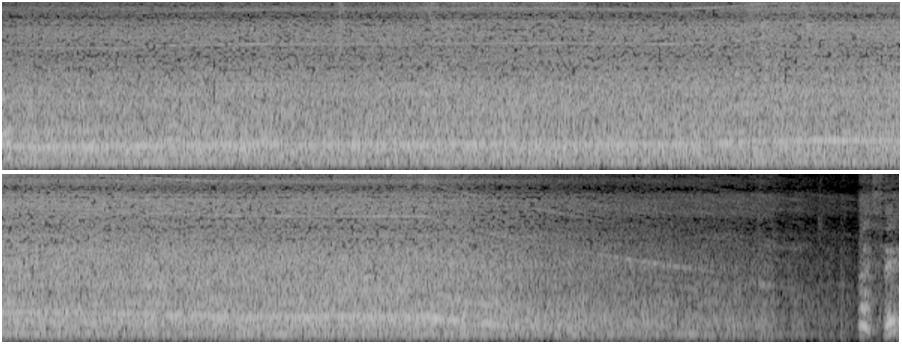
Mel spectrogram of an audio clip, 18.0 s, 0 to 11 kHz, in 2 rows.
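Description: A Miele U1 premium upright vacuum cleaner, its clogged motor fan just cleaned, runs steadily and loudly with a broad airy roar and a sustained motor whine that shifts slightly in pitch, then winds down at the end.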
